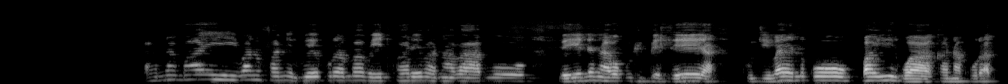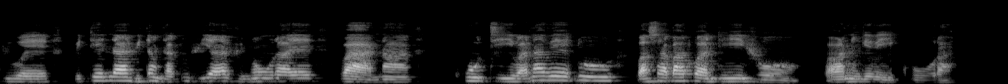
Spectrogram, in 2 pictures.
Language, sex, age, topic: Ndau, male, 36-49, health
